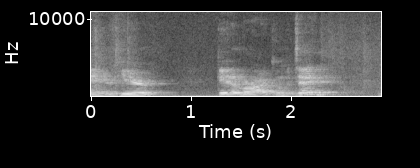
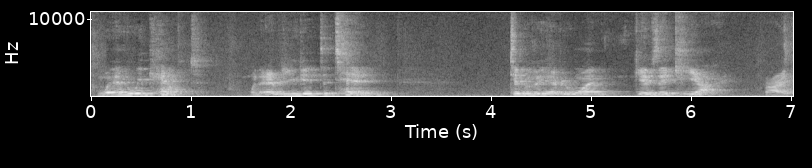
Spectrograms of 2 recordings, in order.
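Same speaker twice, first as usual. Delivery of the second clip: normal talking voice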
